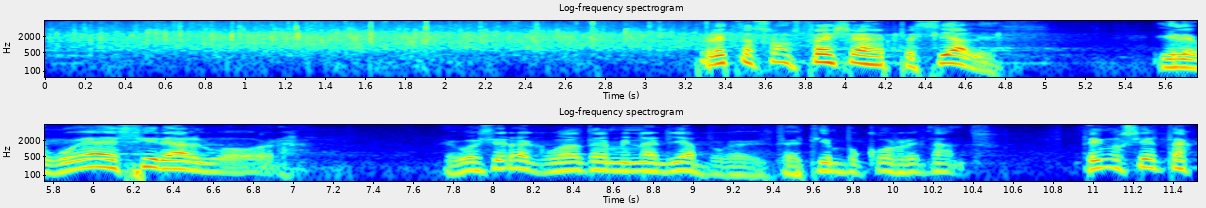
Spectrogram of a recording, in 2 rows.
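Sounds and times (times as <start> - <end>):
audience applause: 0.0 - 5.0
speech: 3.2 - 4.9, 5.6 - 7.1, 7.8 - 11.5.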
